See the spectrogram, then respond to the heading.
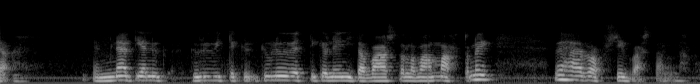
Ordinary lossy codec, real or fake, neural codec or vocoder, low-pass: none; real; none; 19.8 kHz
